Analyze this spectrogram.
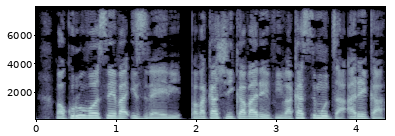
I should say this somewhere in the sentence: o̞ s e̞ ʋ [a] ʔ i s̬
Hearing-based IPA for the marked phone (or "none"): a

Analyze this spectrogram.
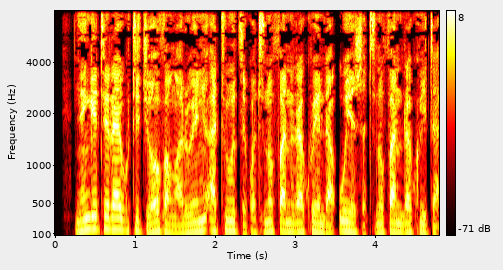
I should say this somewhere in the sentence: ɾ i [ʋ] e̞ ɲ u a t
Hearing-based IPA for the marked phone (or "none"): w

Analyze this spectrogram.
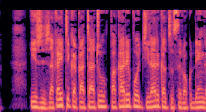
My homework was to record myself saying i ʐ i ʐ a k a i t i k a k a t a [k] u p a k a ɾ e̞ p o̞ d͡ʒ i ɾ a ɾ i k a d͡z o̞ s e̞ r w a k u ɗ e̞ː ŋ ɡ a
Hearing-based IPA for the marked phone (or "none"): t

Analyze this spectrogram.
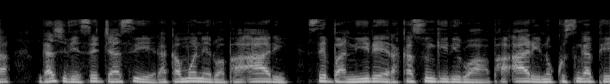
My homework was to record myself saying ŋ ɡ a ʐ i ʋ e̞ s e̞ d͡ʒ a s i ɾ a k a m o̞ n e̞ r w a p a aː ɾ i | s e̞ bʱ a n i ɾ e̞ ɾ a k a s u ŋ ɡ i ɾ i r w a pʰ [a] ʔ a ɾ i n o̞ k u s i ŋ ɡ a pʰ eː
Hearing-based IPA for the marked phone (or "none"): a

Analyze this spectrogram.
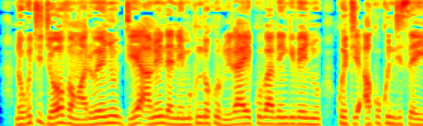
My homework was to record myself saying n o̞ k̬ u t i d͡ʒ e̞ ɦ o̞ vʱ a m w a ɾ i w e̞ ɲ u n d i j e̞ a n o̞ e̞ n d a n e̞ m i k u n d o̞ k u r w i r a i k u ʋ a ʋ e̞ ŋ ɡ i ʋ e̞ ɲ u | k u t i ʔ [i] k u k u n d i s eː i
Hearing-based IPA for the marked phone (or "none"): a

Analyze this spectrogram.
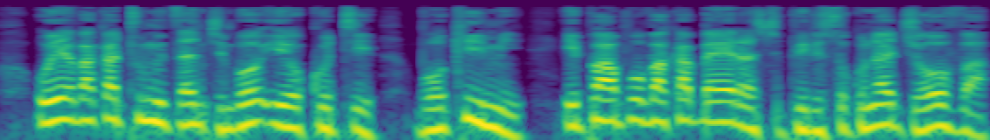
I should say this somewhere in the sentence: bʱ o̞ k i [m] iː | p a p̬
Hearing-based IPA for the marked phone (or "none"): m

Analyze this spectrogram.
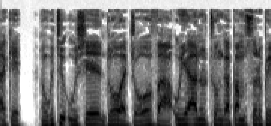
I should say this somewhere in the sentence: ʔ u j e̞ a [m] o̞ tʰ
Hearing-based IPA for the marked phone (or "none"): n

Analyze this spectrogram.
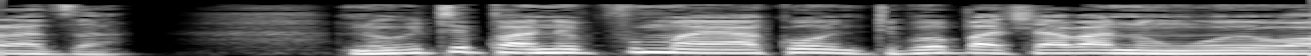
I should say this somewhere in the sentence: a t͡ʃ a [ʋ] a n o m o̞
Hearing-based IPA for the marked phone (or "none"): ʋ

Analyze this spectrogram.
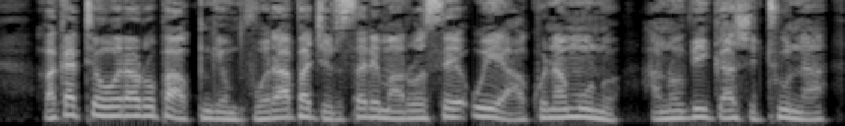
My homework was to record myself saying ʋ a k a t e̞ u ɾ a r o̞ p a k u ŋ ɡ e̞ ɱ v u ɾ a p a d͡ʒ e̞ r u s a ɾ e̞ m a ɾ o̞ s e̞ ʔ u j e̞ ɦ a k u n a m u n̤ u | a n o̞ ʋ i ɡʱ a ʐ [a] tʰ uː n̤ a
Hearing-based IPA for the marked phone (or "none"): i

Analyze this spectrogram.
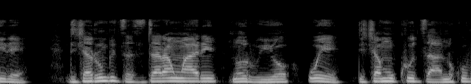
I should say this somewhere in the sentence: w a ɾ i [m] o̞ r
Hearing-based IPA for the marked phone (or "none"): n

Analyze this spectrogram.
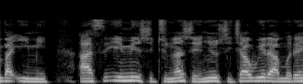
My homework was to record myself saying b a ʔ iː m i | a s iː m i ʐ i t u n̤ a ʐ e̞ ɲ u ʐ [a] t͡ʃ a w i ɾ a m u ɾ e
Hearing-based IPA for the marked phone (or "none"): i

